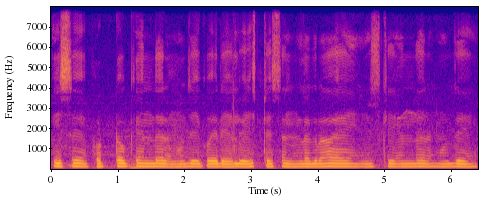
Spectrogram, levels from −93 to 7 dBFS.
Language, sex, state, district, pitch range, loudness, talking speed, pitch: Hindi, male, Rajasthan, Bikaner, 135-145 Hz, -15 LUFS, 140 wpm, 140 Hz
